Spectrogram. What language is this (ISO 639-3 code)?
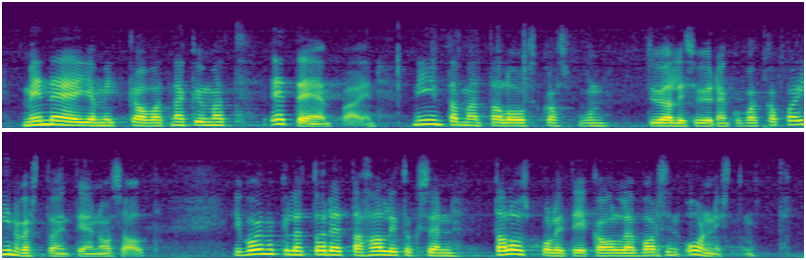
fin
